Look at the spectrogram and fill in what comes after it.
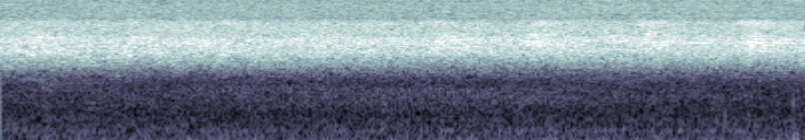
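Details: Brief stretch of a summer cicada's song: an intense, unvarying high hiss-like buzzing that fills the whole clip at constant volume.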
